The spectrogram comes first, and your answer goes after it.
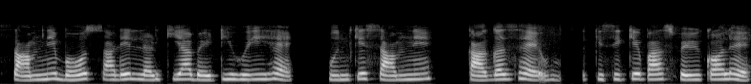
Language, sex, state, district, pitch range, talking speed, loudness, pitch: Hindi, female, Maharashtra, Pune, 215-240 Hz, 135 wpm, -17 LUFS, 230 Hz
